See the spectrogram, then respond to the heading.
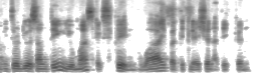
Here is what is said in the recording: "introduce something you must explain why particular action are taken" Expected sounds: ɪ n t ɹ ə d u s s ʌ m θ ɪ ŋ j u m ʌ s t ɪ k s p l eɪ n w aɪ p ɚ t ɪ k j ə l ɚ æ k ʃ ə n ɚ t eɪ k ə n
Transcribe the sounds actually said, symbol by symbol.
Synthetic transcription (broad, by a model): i n t ɹ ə d u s s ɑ m t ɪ ŋ j u m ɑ s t ɪ k s p l eɪ n w aɪ p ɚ t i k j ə l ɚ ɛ ʃ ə n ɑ t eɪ k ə n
